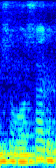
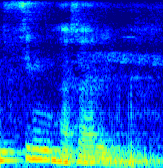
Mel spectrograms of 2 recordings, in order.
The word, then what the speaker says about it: Singhasari: Makanya museum kami itu bukan museum Singosari, ini museum Singhasari.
